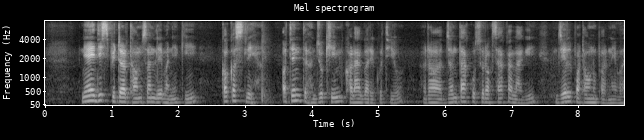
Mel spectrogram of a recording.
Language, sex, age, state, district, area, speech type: Nepali, male, 30-45, West Bengal, Darjeeling, rural, read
